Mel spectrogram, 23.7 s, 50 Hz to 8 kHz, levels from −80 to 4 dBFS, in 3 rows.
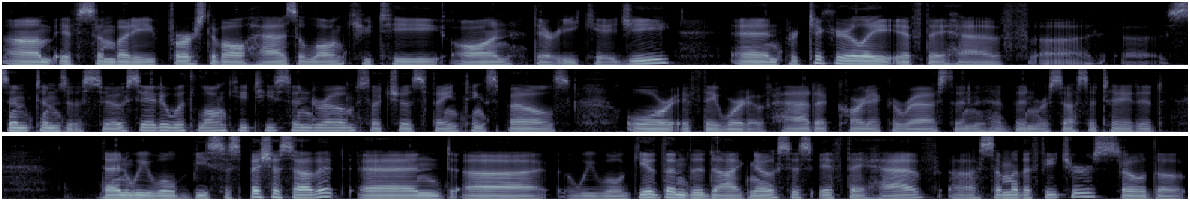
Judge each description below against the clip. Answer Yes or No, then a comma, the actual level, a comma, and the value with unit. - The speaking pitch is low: Yes, low, 110 Hz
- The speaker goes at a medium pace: Yes, average, 175 wpm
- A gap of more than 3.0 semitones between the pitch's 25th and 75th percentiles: No, average, 2.7 semitones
